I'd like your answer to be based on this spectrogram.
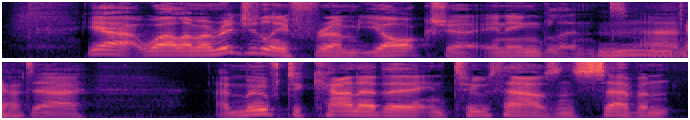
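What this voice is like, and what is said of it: English accent. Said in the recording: “it's the accent, too. ... Always the accent.”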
